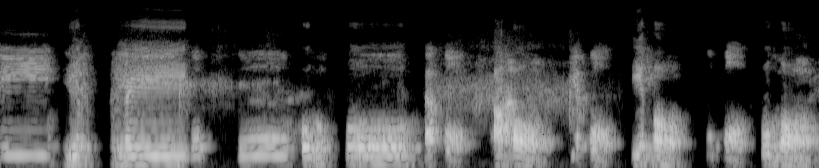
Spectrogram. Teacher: Q ini sudah dipangkal lidah makrotnya ya. Jadi ditempelkan ke langit langit ya. Naikkan ke langit langit O ya. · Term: qof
